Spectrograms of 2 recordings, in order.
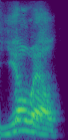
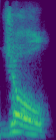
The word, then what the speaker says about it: Yoel: Now, that particular prophet, that Navi, his name in Hebrew is Yoel. In English, we pronounce it Joel, but his Hebrew name was Yoel.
